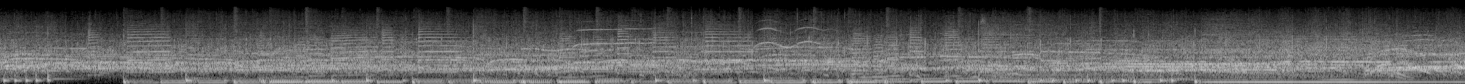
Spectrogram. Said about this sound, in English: So the crowd went berserk.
